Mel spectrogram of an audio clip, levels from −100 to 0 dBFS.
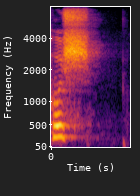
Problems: echo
